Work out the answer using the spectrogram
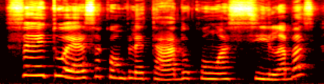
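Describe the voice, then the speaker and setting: A woman's voice: high-pitched, expressive, unhurried, a bit bright. A woman teacher with a Brazilian accent, walking children through a class exercise in a sing-song, prompting way. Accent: Brazilian Portuguese. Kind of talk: remote class lesson.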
